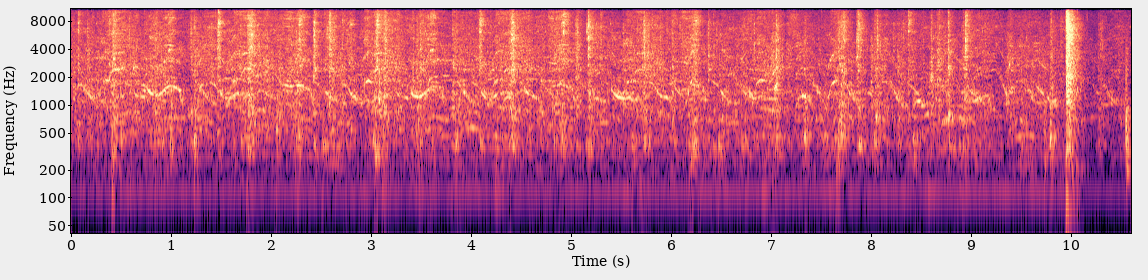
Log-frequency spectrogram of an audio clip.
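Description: Toy humanoid robot walking: its small gear motors whir in short bursts of rising and falling pitch over a steady low hum, with frequent sharp mechanical clicks.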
